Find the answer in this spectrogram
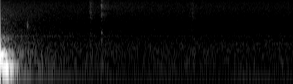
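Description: Near silence (room tone) with a faint click about three-quarters of a second in.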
